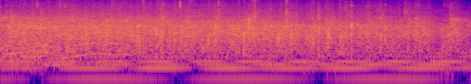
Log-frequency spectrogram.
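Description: An audience claps hands steadily in response to a call to clap and say amen, the dense applause holding at a constant level throughout, with a low sustained musical tone underneath.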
